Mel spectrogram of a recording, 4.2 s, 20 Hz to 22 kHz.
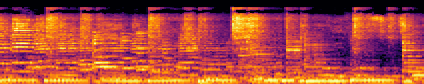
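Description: Band playing 1950s-style rock and roll, with a bass line stepping between notes about twice a second under a steady drum beat and a lead instrument above.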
